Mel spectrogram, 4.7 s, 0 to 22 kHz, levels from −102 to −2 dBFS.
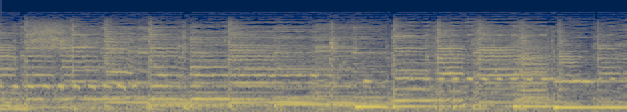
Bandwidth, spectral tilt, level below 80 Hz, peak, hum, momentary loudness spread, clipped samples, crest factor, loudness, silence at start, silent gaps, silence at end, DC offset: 12.5 kHz; -4.5 dB/octave; -44 dBFS; -8 dBFS; none; 2 LU; under 0.1%; 14 dB; -21 LUFS; 0 s; none; 0 s; under 0.1%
